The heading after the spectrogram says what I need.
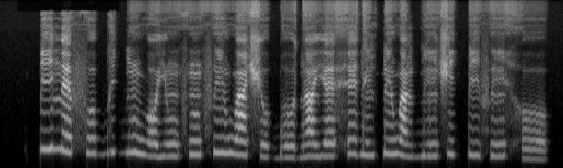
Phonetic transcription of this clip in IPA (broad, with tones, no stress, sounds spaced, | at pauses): k͡p i˦ n ɛ˦˨ f o˧ b i˦ ɡ͡b ũ˦˨ w ɔ˨ j ũ˨ f ũ˧ f ĩ˦ w ã˧ ʃ o˨ ɡ͡b o˨ d ã˧ j ɛ˧ h e˦ d ĩ˧ k͡p ĩ˦ w ã˧ ɡ͡b ĩ˧ ʃ i˦ k͡p i˦˨ f ĩ˧ h o˨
